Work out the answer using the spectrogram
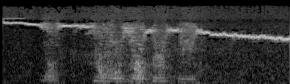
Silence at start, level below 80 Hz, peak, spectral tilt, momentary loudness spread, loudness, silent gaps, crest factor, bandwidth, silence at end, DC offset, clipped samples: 0 s; -58 dBFS; -6 dBFS; 2.5 dB/octave; 8 LU; -14 LUFS; none; 12 dB; 17 kHz; 0 s; under 0.1%; under 0.1%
